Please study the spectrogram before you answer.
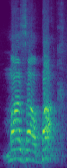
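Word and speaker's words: מזבח: Altar will be mazabak. Mazabak, all right? Mazabak. All right. Altar in English is mazabak.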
